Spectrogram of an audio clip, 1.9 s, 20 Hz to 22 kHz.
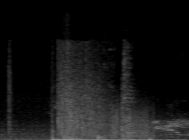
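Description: An E50M tank cannon in a tank battle game fires with a heavy boom and rumbling tail, with a fainter second report soon after and a distant thump before it.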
